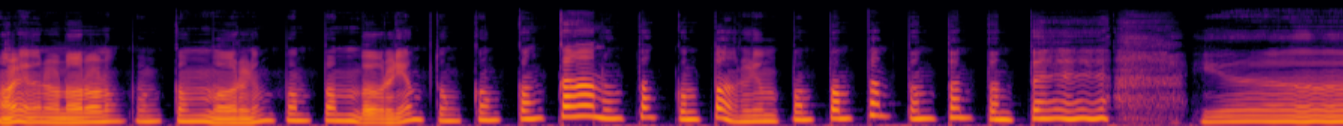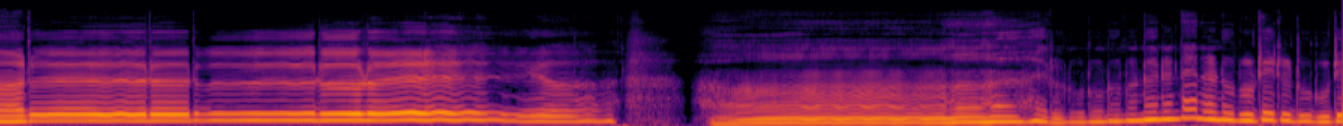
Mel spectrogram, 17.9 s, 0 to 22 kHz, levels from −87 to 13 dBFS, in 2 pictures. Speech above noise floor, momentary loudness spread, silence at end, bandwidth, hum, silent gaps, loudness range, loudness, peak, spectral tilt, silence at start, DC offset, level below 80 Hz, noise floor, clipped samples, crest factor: 28 dB; 9 LU; 0 s; 11.5 kHz; none; none; 4 LU; -17 LUFS; 0 dBFS; -8.5 dB/octave; 0 s; under 0.1%; -52 dBFS; -45 dBFS; under 0.1%; 16 dB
